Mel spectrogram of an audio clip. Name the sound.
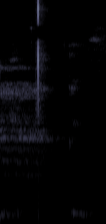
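mobile phone going off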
